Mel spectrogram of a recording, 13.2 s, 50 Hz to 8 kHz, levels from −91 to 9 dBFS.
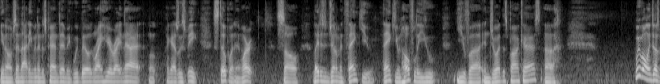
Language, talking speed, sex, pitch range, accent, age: English, 195 wpm, male, 110-140 Hz, American, 20-39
